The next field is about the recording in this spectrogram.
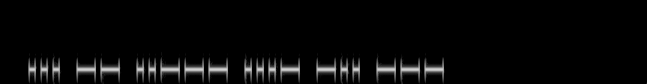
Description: Morse code, heard as a keyed tone, about 20 wpm, 700 Hz. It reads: SM2VDO
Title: DXCC-100 Call Signs - 6 Characters - 20wpm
